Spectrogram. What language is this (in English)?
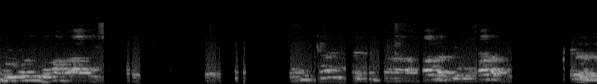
Hebrew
